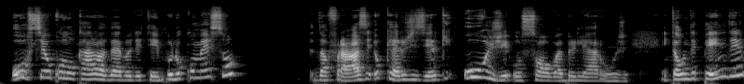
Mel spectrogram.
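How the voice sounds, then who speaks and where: Bright-voiced woman teaching German. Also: fairly high pitch. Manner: patient, repeats points, slows down for German examples. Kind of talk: explanatory video lesson.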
